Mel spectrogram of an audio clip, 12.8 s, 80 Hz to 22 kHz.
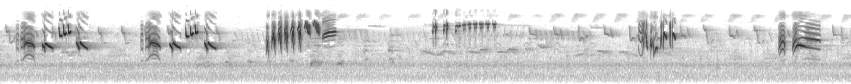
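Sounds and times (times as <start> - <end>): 
song thrush Turdus philomelos singing: 0.0 - 12.7.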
